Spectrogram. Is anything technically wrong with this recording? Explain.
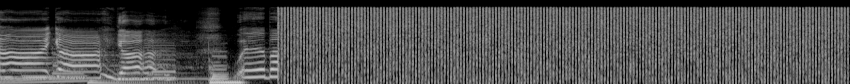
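Yes. From 2.78 s to the end, the sound is replaced by a compressed stream played as audio. An AC-3 (Dolby Digital) bitstream on the digital link is being treated as ordinary PCM samples instead of being decoded. Each coded frame comes out as a burst of noise about 9.3 ms long followed by silent zero padding, repeating 31.25 times a second, which fits a 448 kbps AC-3 stream. The result is very loud, rapidly chattering static in place of the sound.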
